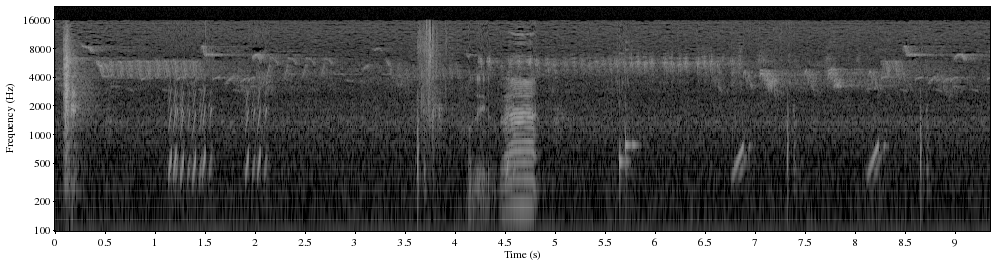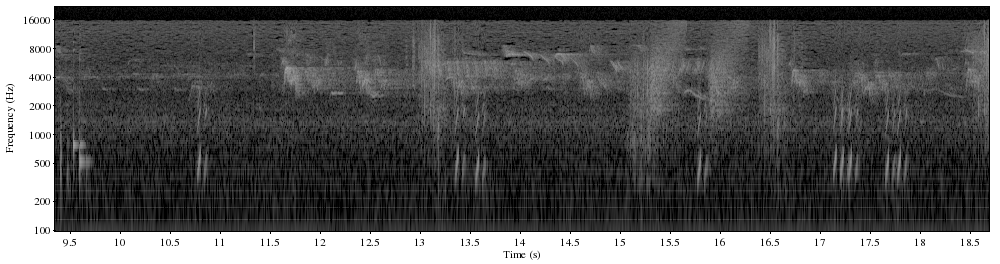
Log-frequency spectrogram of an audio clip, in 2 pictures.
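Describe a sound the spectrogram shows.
Short game sound effects blip and chirp now and then.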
